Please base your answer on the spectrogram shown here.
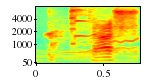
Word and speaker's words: cache: 129 from that one cache cash cache excuse me no it depends is there an accent on there otherwise if there isn't it's cash cash money cash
